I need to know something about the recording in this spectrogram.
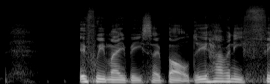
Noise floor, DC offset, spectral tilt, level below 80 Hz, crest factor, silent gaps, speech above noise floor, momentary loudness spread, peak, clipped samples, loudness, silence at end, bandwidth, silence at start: -66 dBFS; under 0.1%; -7.5 dB/octave; -60 dBFS; 16 dB; none; 43 dB; 5 LU; -8 dBFS; under 0.1%; -24 LUFS; 0 s; 15.5 kHz; 0.8 s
